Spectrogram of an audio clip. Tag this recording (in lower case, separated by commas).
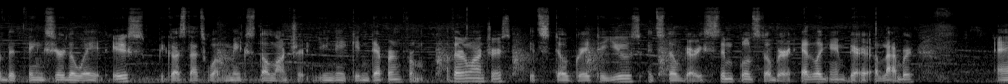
inside a small room, speech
